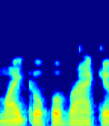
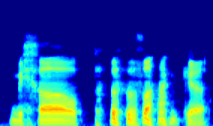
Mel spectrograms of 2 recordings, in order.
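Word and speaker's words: Michal Pivoňka: Beautifully signed by, I believe he pronounces his name Michal Pavanka. I think when I was a kid watching him play, they called him Michael Pavanka, but I think it's Michal Pavanka.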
